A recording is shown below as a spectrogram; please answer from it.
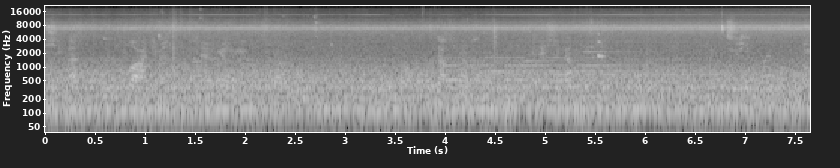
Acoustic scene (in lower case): subway station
